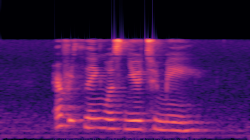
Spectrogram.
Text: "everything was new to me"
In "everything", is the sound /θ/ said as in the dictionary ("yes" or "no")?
yes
